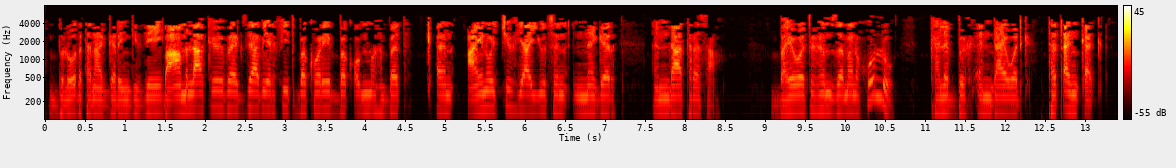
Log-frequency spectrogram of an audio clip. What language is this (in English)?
Amharic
